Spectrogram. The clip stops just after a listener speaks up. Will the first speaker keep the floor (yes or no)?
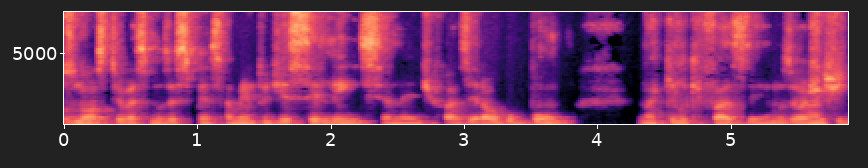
yes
